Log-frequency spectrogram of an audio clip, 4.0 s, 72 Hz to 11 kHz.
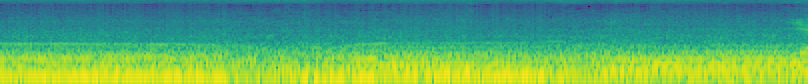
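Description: Outboard engine on a 2021 North River Seahawk 22 boat revs loud and steady through a turn, its pitch rising and wavering as the propeller blows out, with constant engine roar throughout.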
